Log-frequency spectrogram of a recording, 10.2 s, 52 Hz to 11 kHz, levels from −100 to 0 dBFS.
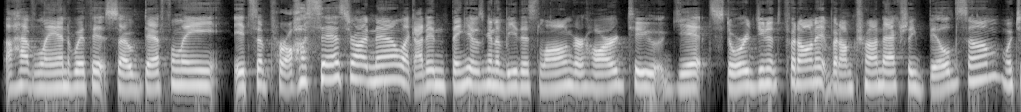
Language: English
